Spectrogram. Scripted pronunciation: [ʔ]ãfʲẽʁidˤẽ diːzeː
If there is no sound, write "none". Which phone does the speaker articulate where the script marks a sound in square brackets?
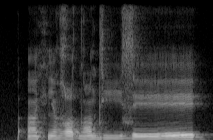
ʔ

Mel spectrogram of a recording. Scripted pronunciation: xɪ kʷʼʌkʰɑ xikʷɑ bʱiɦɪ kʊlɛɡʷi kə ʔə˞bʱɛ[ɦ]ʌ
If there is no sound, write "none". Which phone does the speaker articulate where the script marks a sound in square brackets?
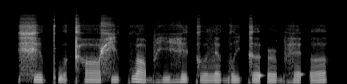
ʔ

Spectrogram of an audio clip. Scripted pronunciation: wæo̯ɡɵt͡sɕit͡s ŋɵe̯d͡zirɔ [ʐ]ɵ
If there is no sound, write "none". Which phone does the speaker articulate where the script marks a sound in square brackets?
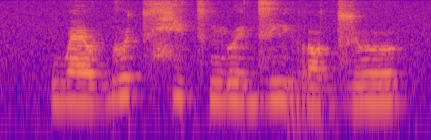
d͡z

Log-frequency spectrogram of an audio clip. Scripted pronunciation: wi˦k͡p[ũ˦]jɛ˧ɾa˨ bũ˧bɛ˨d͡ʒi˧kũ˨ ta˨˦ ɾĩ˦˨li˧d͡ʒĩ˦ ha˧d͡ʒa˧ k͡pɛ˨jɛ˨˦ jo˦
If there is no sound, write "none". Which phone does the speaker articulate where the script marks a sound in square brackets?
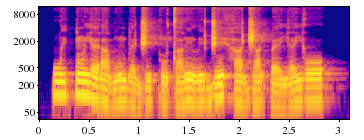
ũ˦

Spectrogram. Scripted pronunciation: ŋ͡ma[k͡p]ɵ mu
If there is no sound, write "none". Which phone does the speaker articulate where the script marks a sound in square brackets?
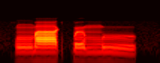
k͡p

